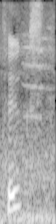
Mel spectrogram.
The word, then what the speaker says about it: Fuchs: Fuchs says, is that how you say it, Fuchs?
